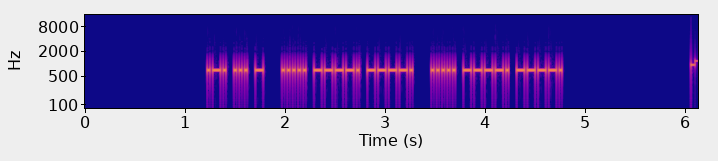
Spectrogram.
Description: Morse code, heard as a keyed tone, about 44 wpm, 700 Hz. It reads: RST 599 599
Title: Common QSO Phrases 45wpm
